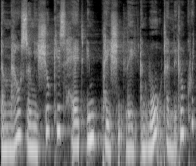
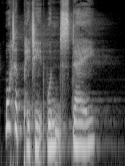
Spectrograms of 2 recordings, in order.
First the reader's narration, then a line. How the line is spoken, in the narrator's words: sighed the lorry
